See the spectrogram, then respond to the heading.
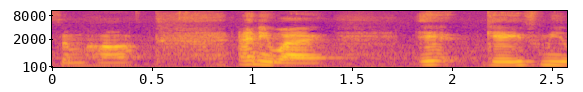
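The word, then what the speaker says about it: Simkhai: designer called jonathan simha i'm pretty sure it's pronounced simha anyway it gave me like old hollywood um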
